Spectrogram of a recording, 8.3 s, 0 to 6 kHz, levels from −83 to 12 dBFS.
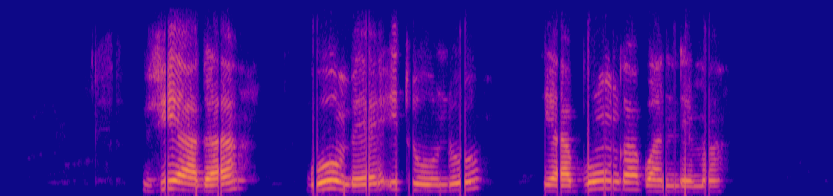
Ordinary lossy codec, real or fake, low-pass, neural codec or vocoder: Opus, 16 kbps; real; 5.4 kHz; none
